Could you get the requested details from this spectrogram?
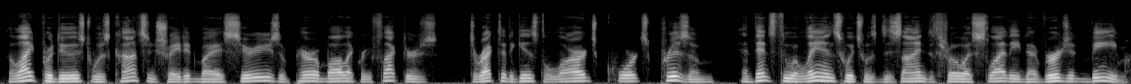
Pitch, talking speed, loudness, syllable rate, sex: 135 Hz, 165 wpm, -18 LUFS, 5.0 syllables/s, male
